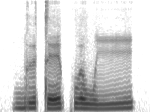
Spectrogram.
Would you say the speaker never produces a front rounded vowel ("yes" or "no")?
yes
